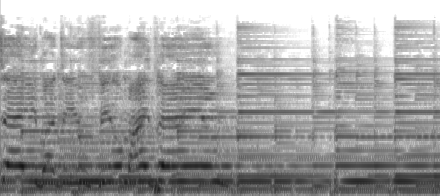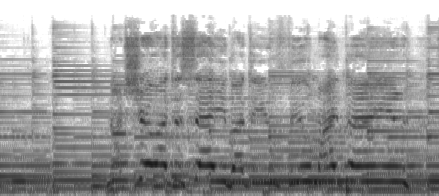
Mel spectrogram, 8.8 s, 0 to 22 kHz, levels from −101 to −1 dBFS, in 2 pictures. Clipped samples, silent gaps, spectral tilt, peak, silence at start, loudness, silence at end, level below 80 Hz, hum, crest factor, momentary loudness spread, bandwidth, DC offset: under 0.1%; none; -5.5 dB/octave; -4 dBFS; 0 s; -20 LUFS; 0 s; -50 dBFS; none; 14 dB; 9 LU; 13 kHz; under 0.1%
